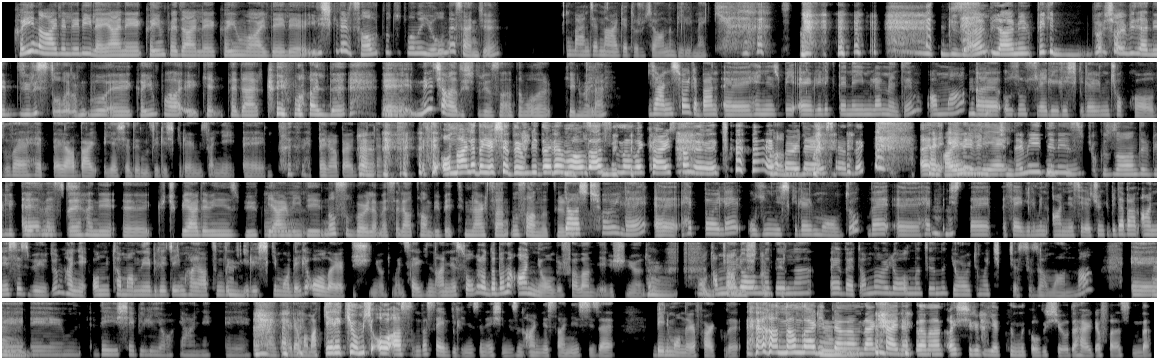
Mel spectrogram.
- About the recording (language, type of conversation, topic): Turkish, podcast, Kayın aileyle ilişkileri sağlıklı tutmanın yolu nedir?
- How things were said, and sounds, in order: chuckle; tapping; chuckle; chuckle; laugh; unintelligible speech; chuckle; chuckle; other background noise; chuckle; chuckle; chuckle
